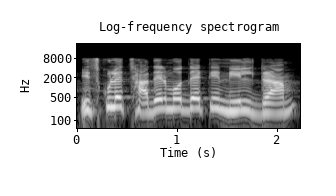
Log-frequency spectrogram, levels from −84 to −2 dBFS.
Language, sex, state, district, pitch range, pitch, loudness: Bengali, male, West Bengal, Cooch Behar, 180-230 Hz, 215 Hz, -15 LUFS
